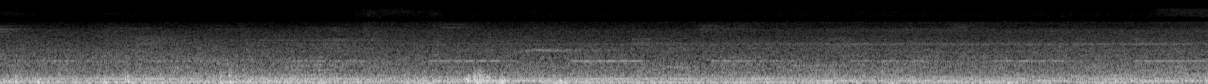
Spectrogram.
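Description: Passenger train running: a steady rumble with a low hum and a faint higher tone that pulses about once a second. A brief knock sounds a little under five seconds in.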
